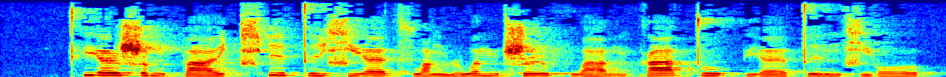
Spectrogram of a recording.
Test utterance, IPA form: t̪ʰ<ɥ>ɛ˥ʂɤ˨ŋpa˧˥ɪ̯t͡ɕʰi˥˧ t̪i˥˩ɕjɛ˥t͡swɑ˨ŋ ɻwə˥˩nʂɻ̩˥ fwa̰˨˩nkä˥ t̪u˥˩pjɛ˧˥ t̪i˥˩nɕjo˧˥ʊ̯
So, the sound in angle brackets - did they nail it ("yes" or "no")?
no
